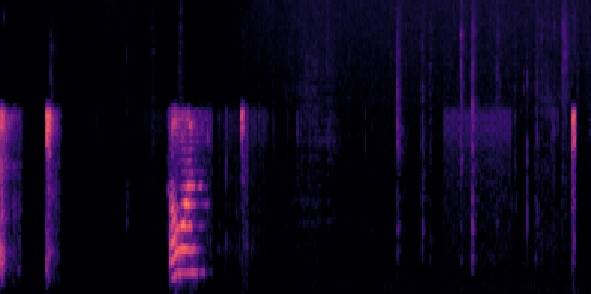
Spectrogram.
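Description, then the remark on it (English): A pet crunching dry biscuits from a bowl holding a cup of biscuits: a few sharp clatters, then sparse, faint crisp crunches and clicks, with a brief burst of speech near the start. “can you just place the bowl down with a cup of biscuits in there and just let me listen to Simba do his thing”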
